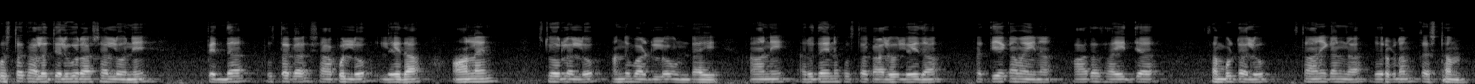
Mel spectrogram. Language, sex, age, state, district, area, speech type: Telugu, male, 18-30, Telangana, Suryapet, urban, spontaneous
